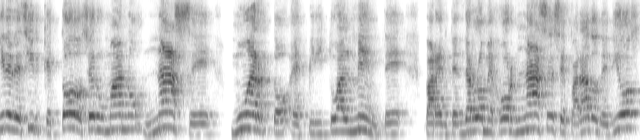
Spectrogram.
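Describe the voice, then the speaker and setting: Audible room echo surrounds this man's voice. His pitch is extremely high for a man, and his intonation is lively. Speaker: pastor. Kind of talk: sermon.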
